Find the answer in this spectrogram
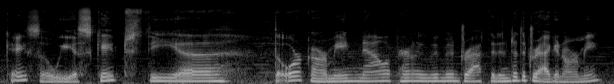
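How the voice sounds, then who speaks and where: Male game streamer, casual and wry, some vocal fry, light music underneath. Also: fairly high pitch, moderate pace, darkish tone. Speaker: gaming streamer.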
